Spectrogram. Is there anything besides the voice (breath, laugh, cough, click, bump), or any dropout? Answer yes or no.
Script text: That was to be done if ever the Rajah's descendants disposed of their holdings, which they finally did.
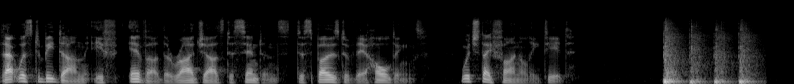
yes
